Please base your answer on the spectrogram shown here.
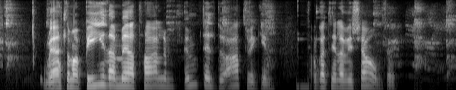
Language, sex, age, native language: Icelandic, male, 20-29, Icelandic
